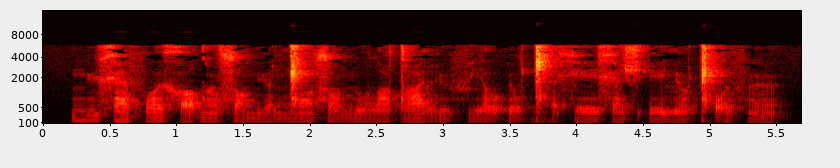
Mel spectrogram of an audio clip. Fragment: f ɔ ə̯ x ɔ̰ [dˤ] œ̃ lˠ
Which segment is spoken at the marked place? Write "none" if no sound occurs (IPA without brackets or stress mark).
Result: dˤ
